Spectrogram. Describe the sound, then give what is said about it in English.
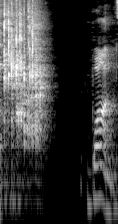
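White dice rattle and tumble across a hard tabletop in a short, busy clatter that quickly dies away, followed after a brief pause by a single spoken word. “So if you could now roll the white dice for me.”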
